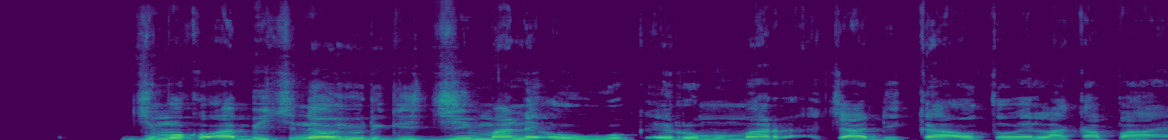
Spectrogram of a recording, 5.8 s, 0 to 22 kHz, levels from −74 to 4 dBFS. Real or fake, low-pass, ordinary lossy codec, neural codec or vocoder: fake; none; none; vocoder, 44.1 kHz, 128 mel bands every 256 samples, BigVGAN v2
